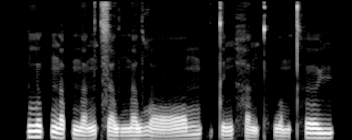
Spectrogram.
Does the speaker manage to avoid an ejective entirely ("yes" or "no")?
yes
